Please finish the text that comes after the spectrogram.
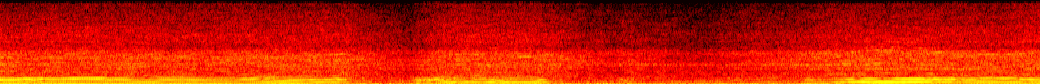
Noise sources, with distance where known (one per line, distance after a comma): chainsaw, near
